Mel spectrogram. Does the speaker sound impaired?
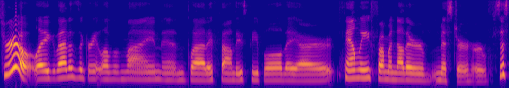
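No.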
